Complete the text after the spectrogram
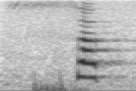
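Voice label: "sat1", Cantonese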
